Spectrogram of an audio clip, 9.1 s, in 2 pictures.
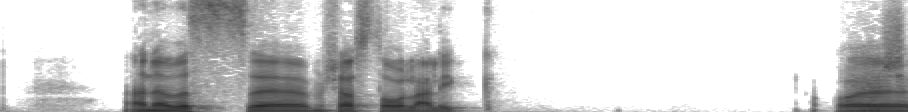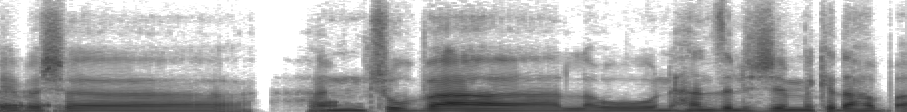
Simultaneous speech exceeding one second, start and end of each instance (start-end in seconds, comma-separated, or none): none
